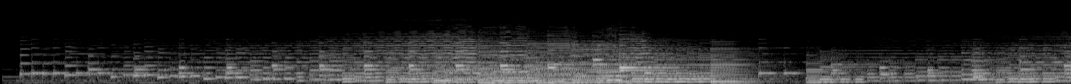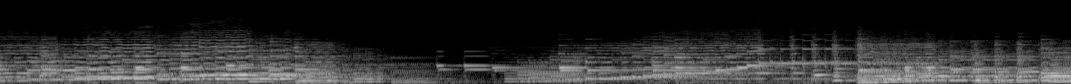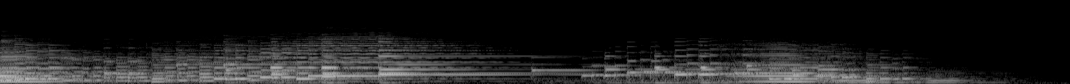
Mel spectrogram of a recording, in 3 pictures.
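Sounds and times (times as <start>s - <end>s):
cello and piano variations: 0.1s - 31.2s.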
